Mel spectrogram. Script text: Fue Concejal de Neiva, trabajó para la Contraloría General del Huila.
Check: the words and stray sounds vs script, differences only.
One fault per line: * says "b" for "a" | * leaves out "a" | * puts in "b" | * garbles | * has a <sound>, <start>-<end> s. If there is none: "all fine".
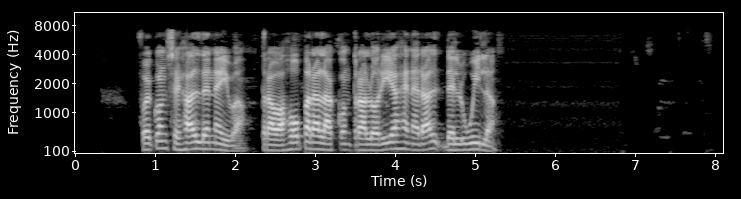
all fine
